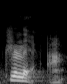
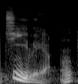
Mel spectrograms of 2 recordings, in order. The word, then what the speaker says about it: 伎俩: 我们小时候老说一句话，特有意思，就是说呢，说说这人啊，净跟我玩这小支俩。什么叫支俩呢？标准发音应该是这样的，就是他老跟我玩这小伎俩。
